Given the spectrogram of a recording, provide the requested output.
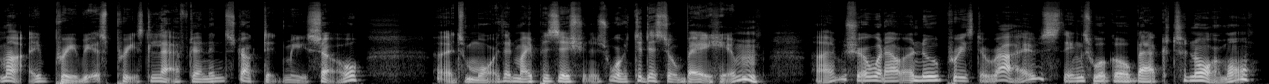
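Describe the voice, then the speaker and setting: In a put-on character voice, a man speaks with a timid tone, fairly high pitch and fairly slow pace on a very clean recording with a silent background. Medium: read story. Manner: timid, apologetic.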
